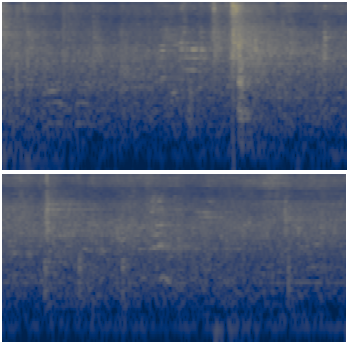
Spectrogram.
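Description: Ice hockey skates scrape and hiss across the ice in an echoing rink.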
